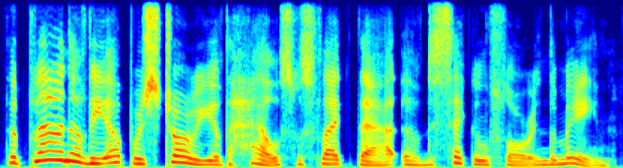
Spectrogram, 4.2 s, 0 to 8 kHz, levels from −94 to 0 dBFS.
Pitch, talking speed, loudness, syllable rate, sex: 225 Hz, 275 wpm, -16 LUFS, 5.7 syllables/s, female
